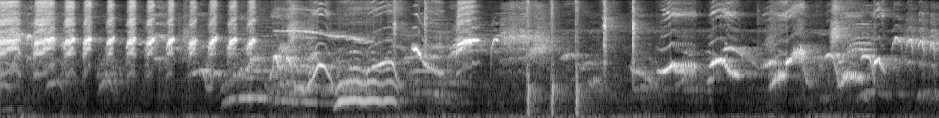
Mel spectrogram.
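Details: Morning song of a white-rumped shama: it opens with a rapid burst of repeated clicking notes, then moves into varied whistled phrases, some low and mellow, others high and rising, and ends with lively upward-bending whistles.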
